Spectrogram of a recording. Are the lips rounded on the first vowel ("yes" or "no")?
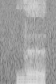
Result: yes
